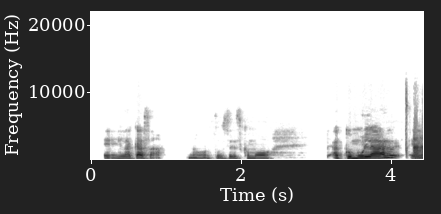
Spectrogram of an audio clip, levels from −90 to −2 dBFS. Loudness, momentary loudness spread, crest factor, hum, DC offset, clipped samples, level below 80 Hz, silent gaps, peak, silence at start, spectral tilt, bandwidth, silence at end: -19 LUFS; 21 LU; 18 dB; none; under 0.1%; under 0.1%; -62 dBFS; 1.14-1.27 s, 3.01-3.13 s; -4 dBFS; 0.2 s; -7 dB/octave; 11 kHz; 0 s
